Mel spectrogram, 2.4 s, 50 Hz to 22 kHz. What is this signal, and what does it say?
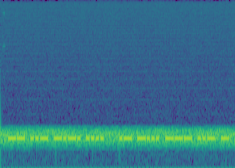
Morse code, heard as a keyed tone, about 50 wpm, 680 Hz, with radio noise. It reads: MUCH ABOUT
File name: archived / CRSnet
